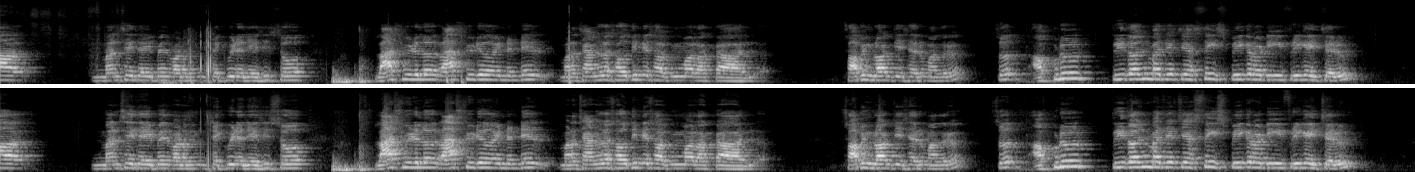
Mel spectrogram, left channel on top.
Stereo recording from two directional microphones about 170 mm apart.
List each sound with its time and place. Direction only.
1.0 s speech: centre (ahead or behind)
8.4 s speech: 5° right (ahead or behind)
